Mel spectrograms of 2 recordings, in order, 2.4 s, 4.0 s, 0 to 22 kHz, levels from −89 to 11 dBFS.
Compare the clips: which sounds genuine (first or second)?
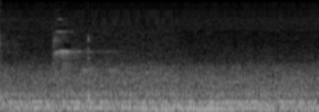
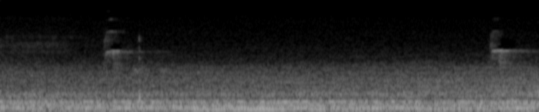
second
